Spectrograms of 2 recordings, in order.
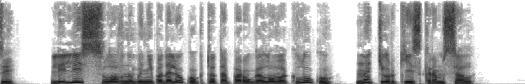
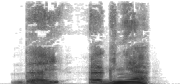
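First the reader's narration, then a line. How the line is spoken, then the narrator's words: Strained, forced out. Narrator (Russian): выдавил кое-как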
